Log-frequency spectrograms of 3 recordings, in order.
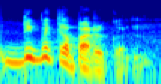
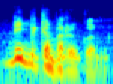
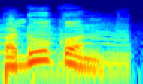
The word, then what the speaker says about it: দীপিকা পাডুকোন: আরেকটা আছে দীপিকা পাড়ুকোন, আমরা বলে ফেলাই সহজে দীপিকা পাড়ুকোন, কোনো টান টুন নাই, কোনো ইয়ে নাই, আবার সঠিক উচ্চারণটা নাই। এটা মূলত উচ্চারণ হবে দীপিকা পাডুকোন। দীপিকা পাডুকোন। এখানে আমরা লক্ষ্য করলাম কি, পাড়ুকোন হবে না, পাডুকোন। ডয় রস্যকারে এখানেও টান হবে একালিপ সম পরিমাণ, পাডুকোন।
